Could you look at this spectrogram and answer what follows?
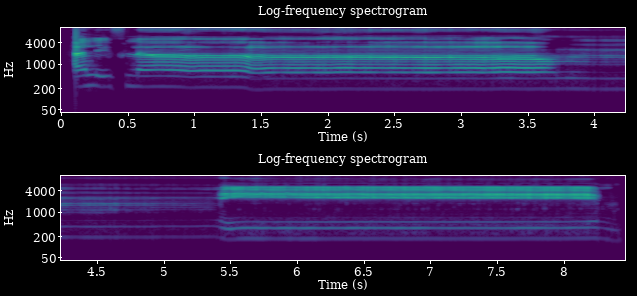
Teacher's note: हरूफ मुक़त्तआत है। लाम को 5 सेकंड तक खींचेंगे, मीम पर गुन्ना करते हुए मीम को 5 सेकंड तक लंबा करेंगे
